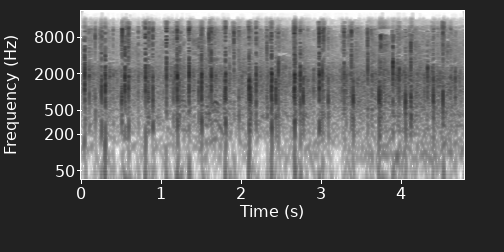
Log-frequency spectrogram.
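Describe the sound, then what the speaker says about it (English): Crowd applause at a Panda Express Day event in Los Angeles, sparse individual hand claps rattling irregularly and fairly close, with some voices mixed in. "Let's give them a big round of applause, folks."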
